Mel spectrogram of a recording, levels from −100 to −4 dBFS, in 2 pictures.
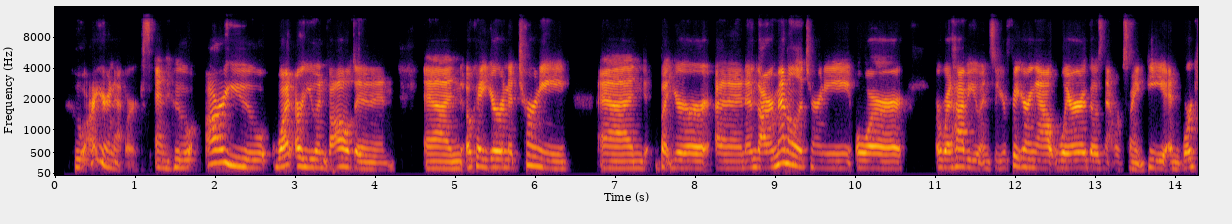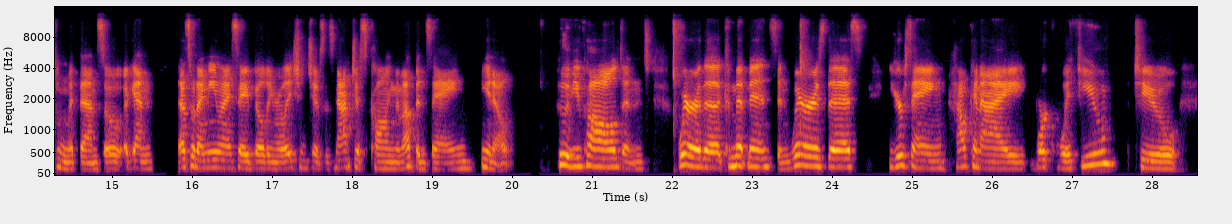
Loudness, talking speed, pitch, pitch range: -25 LUFS, 180 wpm, 170 Hz, 155-190 Hz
